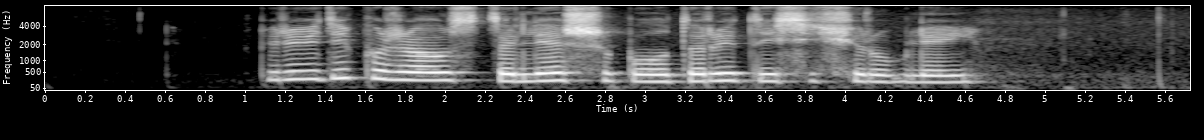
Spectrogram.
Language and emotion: Russian, neutral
